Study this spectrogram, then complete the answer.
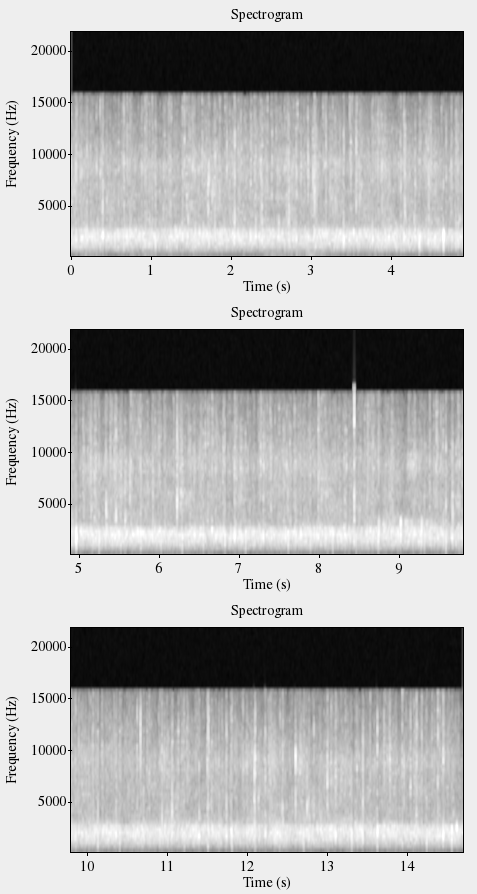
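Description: An audience applauds loudly in an echoing hall.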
